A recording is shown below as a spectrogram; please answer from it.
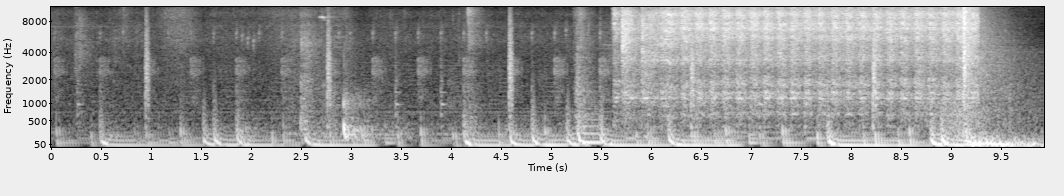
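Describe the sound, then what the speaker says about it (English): Suzuki Samurai engine cranking during a fuel-supply test, heavy repetitive starter churning with uneven thumps, then a denser roar that briefly catches before cutting out near the end. "And then I'm going to crank this thing."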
